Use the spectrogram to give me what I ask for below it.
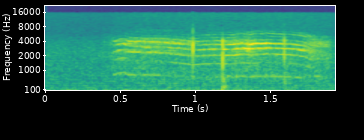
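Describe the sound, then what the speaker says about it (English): A domestic cat gives one drawn-out, close meow of about a second and a half, set against faint outdoor background noise on a sunny porch, with no talking. "Got my cat."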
